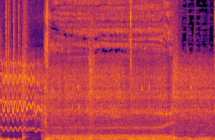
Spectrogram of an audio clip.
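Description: Death metal recording: a held lead note with a wide vibrato ends about a second in, then the full band comes in with heavily distorted guitars, bass and drums.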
